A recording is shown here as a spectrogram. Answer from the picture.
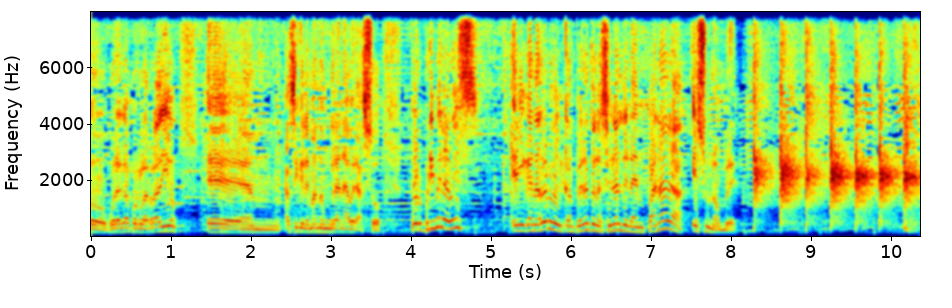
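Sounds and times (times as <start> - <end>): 
speech: 0.0 - 8.6
person clapping hands: 8.2 - 10.3.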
